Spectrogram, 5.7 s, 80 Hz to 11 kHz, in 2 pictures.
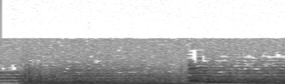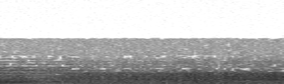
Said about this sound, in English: We've been on this godforsaken bus for almost 20 minutes. It keeps on going without even a driver.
